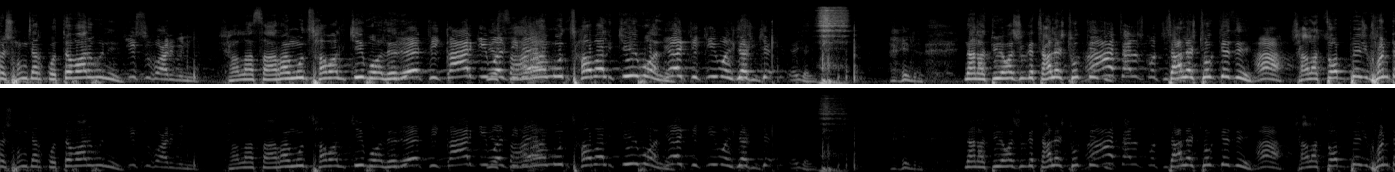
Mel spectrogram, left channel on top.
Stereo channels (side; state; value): right; quieter; 18.7 dB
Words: সংসার করতে পারবো নি? কিছু পারবি নি। শালা সারামুদ সাবাল কি বলে রে? তুই কার কি বলছিস? সারামুদ সাবাল কি বলে? তুই কি বলছিস? না না তুই আমার সঙ্গে চালেস ঠুকতিস চ্যালেঞ্জ করছি চালেস ঠুকতেছি হ্যাঁ। শালা 24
